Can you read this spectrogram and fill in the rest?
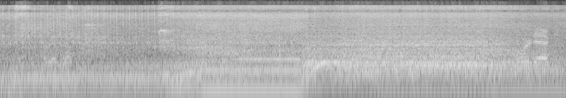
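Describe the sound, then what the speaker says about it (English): A Kioti tractor engine idles loudly, then revs up in a smooth rising climb, holds at higher speed, and rises again before settling into a steady drone, with a voice briefly audible over it. "Here, I'll rev it up."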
